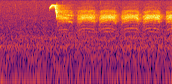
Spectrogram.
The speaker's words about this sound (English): That hairy woodpecker, which is that squeaky one in the distance.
